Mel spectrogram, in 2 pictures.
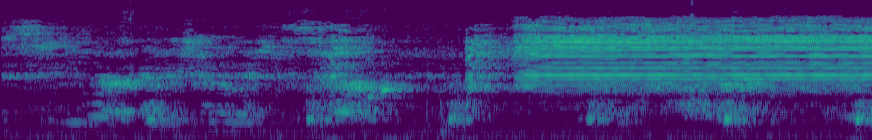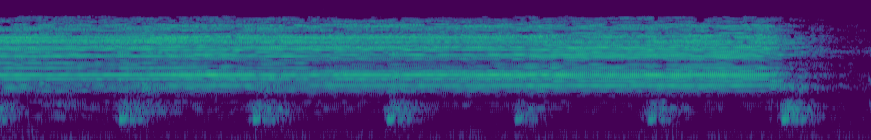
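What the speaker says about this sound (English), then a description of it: "I was running a coil machine, so you can hear my machine running" Tattoo coil machine running with a constant close buzz that starts after a few seconds and holds steady, with a person talking over it throughout.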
